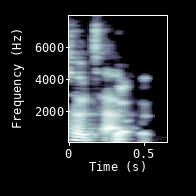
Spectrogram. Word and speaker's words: Hatshepsut: Hatshepsut.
